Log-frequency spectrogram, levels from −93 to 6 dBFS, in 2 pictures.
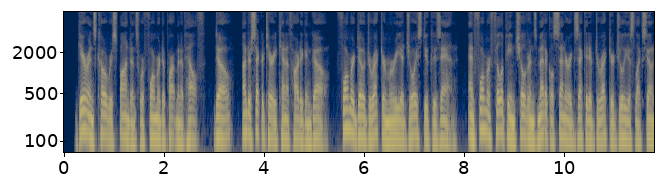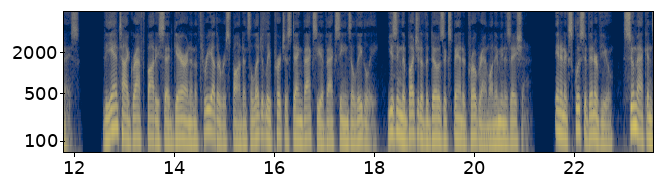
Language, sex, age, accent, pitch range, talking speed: English, male, 50-69, American, 90-115 Hz, 145 wpm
